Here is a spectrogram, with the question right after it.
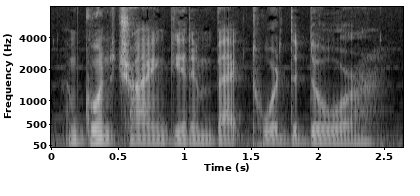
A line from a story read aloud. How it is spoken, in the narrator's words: He leaned close and whispered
